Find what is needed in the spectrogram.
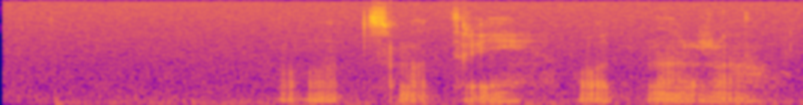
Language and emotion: Russian, sad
